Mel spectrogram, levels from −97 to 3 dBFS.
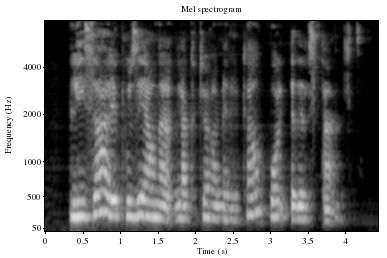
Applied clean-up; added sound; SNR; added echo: neural mask model DeepFilterNet 3.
